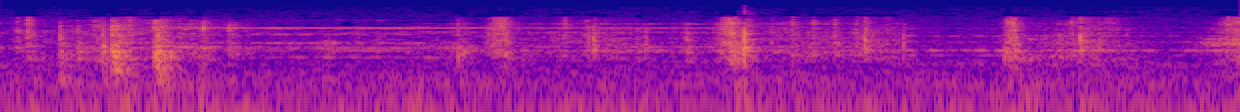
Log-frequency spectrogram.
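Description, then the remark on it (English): A telephone handset is lifted, followed by a run of sharp mechanical clicks and rattles as a number is dialed to call Tony Baines at his club, fairly loud, with no voices. “Right now, there's a very important telephone call you must make. Go on. Pick up that phone.”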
